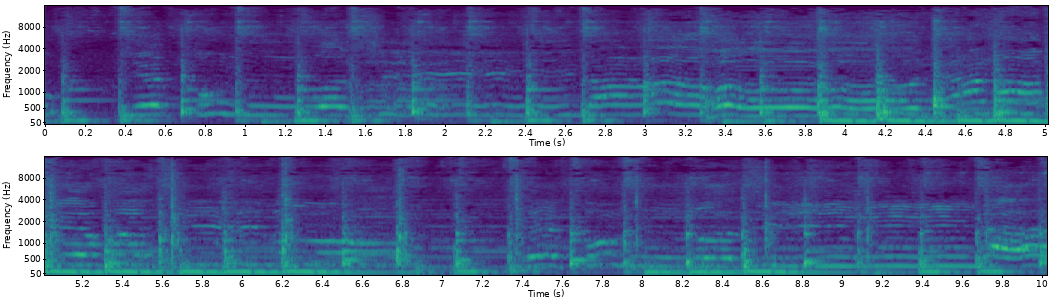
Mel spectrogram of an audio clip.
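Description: Qawwali music: a tabla beats a steady rhythm of about four strokes a second under a held melody line and singing.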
